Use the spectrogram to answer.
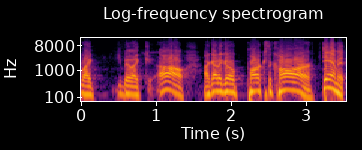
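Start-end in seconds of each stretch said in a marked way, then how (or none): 1.0-3.5 bad, botched Boston accent, loud and high. Imagining another speaker trying and failing: failed Boston accent. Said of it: "try and do a Boston accent and fail".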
